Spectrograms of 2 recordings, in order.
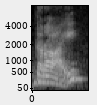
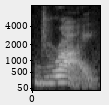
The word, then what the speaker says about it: dry: DR is J. We don't say dry, okay? So it's dry.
